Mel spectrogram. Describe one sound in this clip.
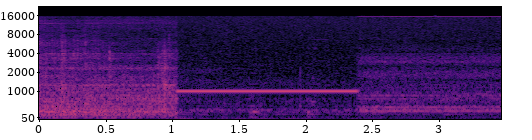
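A steady test tone beeps.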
